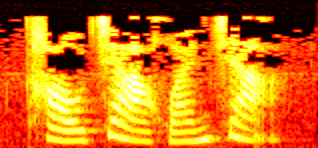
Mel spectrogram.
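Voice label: "讨价还价", Mandarin Chinese; chinese flashcards; hsk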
